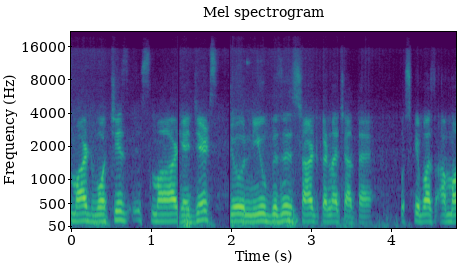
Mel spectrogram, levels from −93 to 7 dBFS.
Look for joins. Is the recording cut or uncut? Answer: cut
